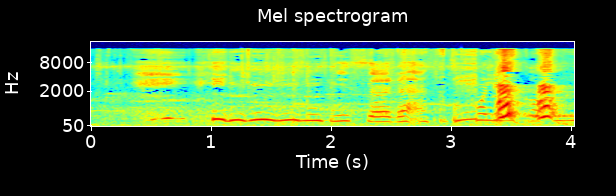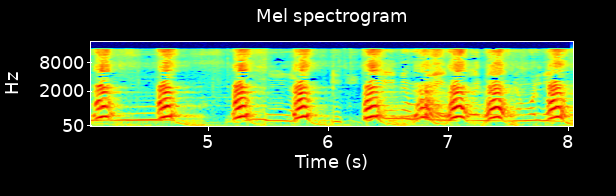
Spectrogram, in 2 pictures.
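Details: Dogs, including a little female named SoRA, howling early in the morning after waking to a siren alarm: wavering mid-pitched howls that break into a run of sharp, rising yelps repeated about twice a second.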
